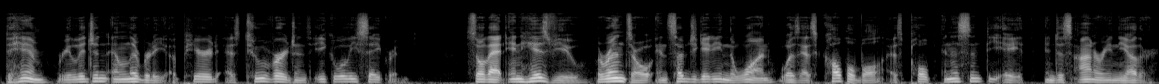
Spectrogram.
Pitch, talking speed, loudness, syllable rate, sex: 105 Hz, 170 wpm, -21 LUFS, 5.5 syllables/s, male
